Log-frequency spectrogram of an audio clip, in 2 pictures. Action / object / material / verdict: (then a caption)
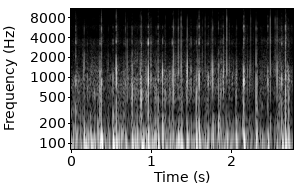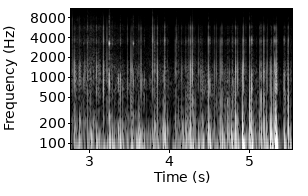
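scrape / synthetic leather sheet / synthetic leather / none. Long acrylic nails scratch and tap a flat black-and-white faux snakeskin synthetic leather sheet laid over a microphone. The result is a dense, steady stream of quick crackling taps and scratchy rasps, with a deep, bassy thump under sharp, short clicks.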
